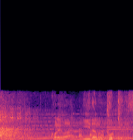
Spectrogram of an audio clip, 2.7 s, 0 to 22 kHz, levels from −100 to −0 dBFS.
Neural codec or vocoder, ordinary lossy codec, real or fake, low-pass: none; none; real; none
